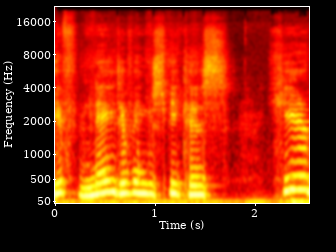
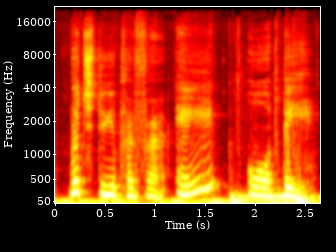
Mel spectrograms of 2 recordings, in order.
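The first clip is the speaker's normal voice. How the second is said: "A" stretched and rising, "B" falling; choice-question tune; 4 dB louder than usual. Shown as a demonstration. Teacher models choosing A or B, rising "A", falling "B". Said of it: "rising up".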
